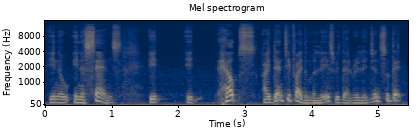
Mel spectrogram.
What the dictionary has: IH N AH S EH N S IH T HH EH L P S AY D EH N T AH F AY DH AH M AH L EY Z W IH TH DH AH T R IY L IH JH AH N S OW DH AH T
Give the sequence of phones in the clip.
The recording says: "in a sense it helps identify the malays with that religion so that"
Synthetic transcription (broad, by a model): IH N AH S EH N S IH T HH EH L P S AY D EH N T AH F AY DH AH M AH L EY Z W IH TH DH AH T R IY L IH JH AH N S OW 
